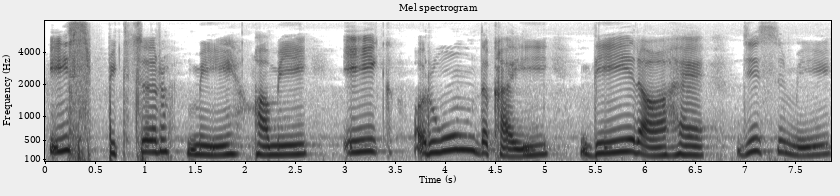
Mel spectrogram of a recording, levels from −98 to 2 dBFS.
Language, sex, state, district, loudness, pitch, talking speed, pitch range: Hindi, male, Punjab, Fazilka, -16 LUFS, 210 Hz, 85 wpm, 190-250 Hz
